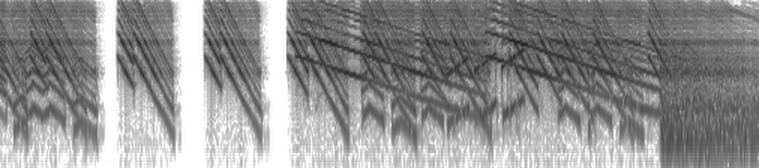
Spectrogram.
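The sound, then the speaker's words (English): Retro arcade sound effects from the video game Galaga: loud, rapid descending electronic sweeps in short bursts, then a continuous cascade of overlapping falling tones that ends in a noisy buzz. “So I went and I listened to Galaga and I downloaded some sound effects from there that were as close to what she was saying here. So listen to this.”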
